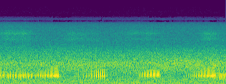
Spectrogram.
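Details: Common frogs call while spawning in a garden pond after dark, giving rhythmic, low, rattling purrs in four bursts about a second apart.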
